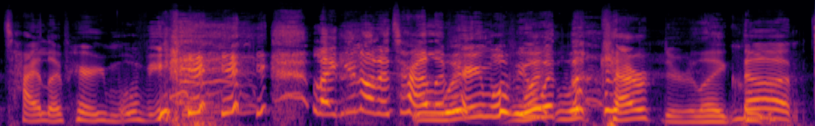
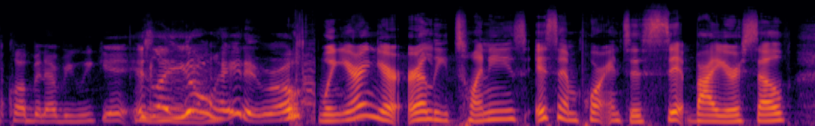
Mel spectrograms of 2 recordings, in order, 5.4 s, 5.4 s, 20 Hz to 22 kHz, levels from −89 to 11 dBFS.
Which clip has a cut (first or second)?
second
